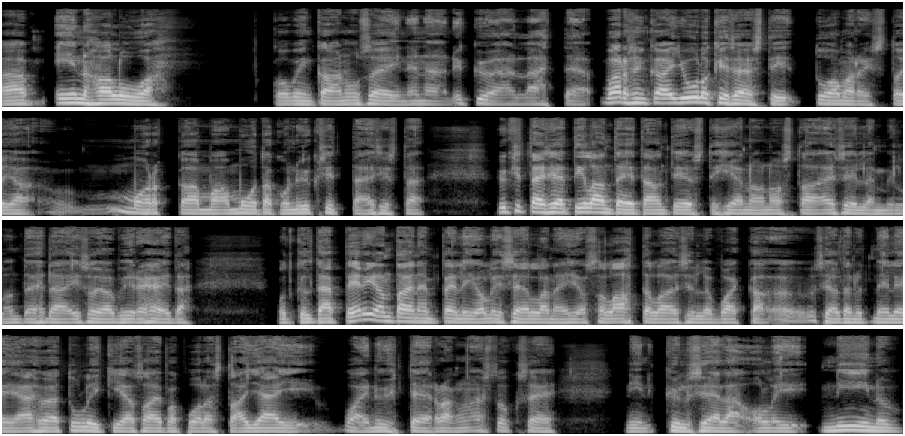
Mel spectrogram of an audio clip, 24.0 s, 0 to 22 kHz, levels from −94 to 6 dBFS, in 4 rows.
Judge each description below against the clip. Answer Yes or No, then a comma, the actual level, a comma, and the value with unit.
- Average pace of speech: Yes, average, 130 wpm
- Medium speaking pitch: No, low, 125 Hz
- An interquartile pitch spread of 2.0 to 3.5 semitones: Yes, narrow, 2.4 semitones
